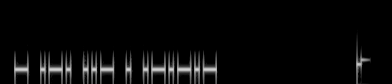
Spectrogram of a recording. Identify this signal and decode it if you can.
Morse code, heard as a keyed tone, about 28 wpm, 700 Hz. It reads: TRUE.
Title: Sentences from Top 1300 Words 28wpm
